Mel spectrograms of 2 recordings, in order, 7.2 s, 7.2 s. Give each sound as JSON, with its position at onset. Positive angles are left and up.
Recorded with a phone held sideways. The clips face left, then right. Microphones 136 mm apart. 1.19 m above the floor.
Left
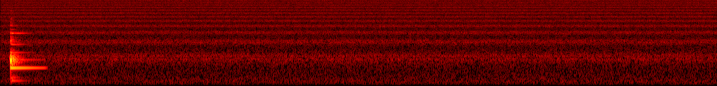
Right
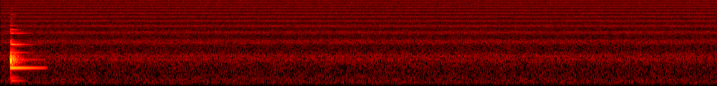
{"t": 0.1, "sound": "a bell", "side_deg": 10}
